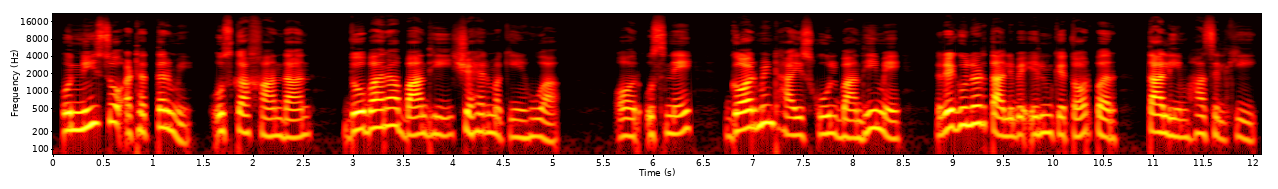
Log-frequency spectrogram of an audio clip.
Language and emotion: Urdu, neutral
